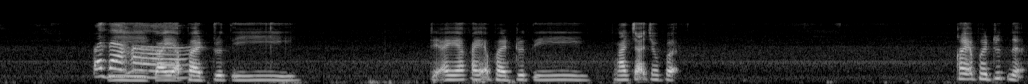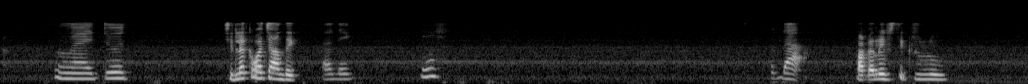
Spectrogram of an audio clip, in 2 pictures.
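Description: A young girl talks and squeals excitedly close by, in short bursts.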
